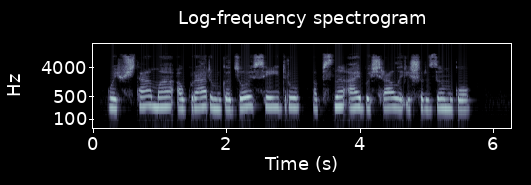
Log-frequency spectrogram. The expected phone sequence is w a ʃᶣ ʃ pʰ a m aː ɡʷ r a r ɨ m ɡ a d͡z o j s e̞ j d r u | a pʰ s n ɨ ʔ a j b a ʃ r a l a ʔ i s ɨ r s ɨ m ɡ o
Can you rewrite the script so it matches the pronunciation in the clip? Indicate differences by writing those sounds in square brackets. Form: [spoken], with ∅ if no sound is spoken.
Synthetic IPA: w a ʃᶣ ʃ [tʰ] a m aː ɡʷ r a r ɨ m ɡ a d͡z o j s e̞ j d r u | a pʰ s n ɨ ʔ a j b a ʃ r a l a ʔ i [ʂ] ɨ r [z] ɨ m ɡ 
